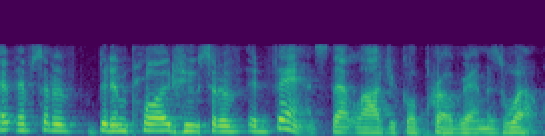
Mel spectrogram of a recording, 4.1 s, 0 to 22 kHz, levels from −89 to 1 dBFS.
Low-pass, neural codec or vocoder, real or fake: 5.4 kHz; none; real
